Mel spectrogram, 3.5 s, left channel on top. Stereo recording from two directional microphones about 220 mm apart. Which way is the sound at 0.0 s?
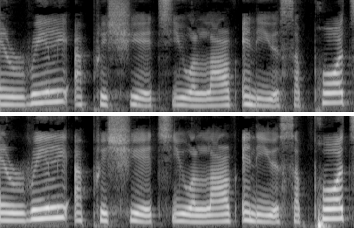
20° right (ahead or behind).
